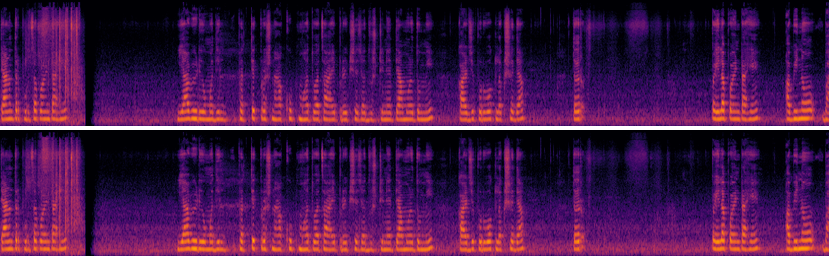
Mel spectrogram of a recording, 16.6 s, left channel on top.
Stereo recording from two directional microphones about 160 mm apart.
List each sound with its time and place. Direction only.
0.0 s a woman's voice: 20° left (ahead or behind)
3.5 s a woman's voice: 15° left (ahead or behind)
11.4 s speech: 25° left (ahead or behind)
14.3 s a woman's voice: 25° left (ahead or behind)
